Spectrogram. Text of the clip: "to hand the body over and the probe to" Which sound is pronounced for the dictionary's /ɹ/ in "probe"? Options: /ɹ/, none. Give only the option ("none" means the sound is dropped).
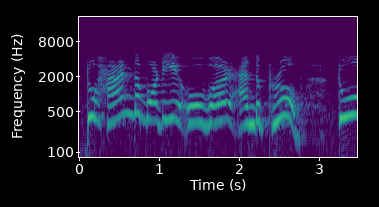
/ɹ/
